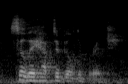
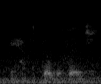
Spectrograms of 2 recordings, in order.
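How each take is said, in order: First: Said in the usual way. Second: Whispered repeat. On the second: Real, not acted. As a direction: whisper the line again, much softer.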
